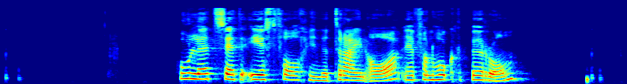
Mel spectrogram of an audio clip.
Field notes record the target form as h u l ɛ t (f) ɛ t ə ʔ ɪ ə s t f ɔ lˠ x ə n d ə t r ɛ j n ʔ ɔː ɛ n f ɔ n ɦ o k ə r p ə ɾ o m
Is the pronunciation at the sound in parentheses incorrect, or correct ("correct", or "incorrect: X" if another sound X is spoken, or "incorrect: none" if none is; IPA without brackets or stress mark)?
incorrect: s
